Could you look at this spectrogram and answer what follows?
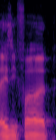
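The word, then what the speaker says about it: Azzi Fudd: That number 1 pick, I think it's pronounced AZ Fudd.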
